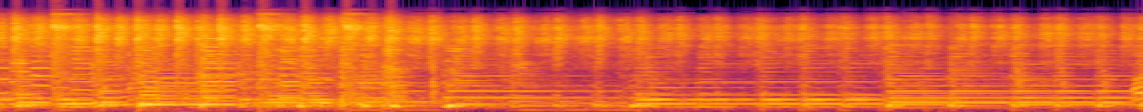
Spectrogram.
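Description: Live acoustic band playing an instrumental passage: strummed acoustic guitars and a hollow-body bass guitar, with a steady high rattle keeping time. The strumming is busy for the first three seconds or so, then the chords are held and left ringing more quietly.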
